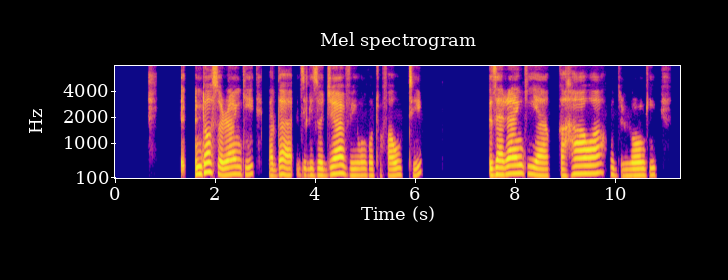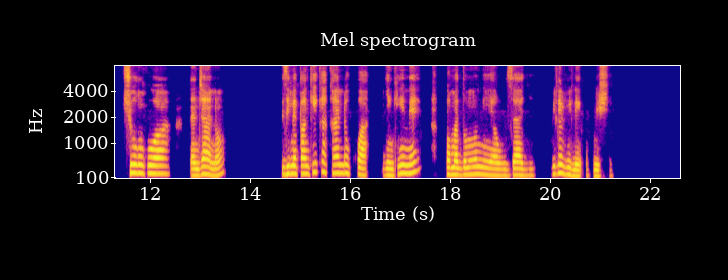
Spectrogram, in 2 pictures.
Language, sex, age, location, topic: Swahili, female, 25-35, Mombasa, agriculture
